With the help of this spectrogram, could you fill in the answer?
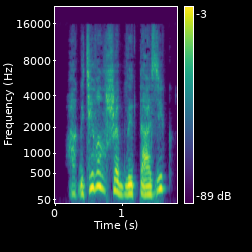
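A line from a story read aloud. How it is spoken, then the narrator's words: Whispered question. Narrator (Russian): шепотом спросил Ким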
